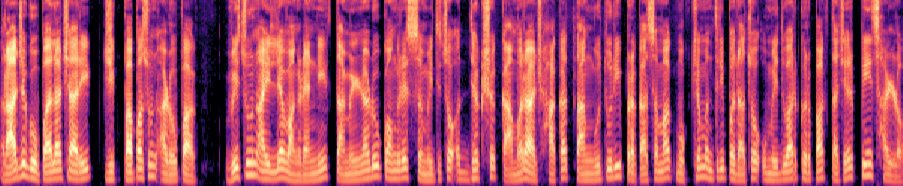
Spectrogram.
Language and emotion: Goan Konkani, neutral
